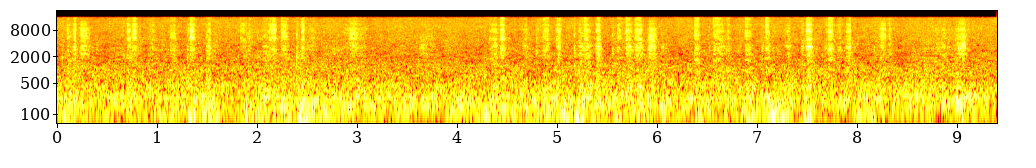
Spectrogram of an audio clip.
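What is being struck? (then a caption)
Graphite pencil on paper notebook page. A yellow wooden pencil held in the fingers writes across the page of an open lined paper notebook lying flat on a desk, its graphite scratching on the paper. Soft, steady scratching strokes with bright, brief flicks run throughout over a quiet low background, with a few slightly louder strokes standing out.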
